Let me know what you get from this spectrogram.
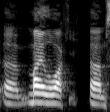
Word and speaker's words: Maealiuaki: Yeah, and there's no easy way to kind of get around Maealiuaki. So if you're walking around Stillwater, if you're saying his name right, you must be listening to our show, because that is how you pronounce it, and it's going to make a big difference.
